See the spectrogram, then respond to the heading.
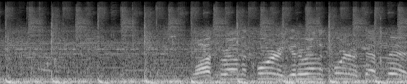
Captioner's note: murmuring; rattling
